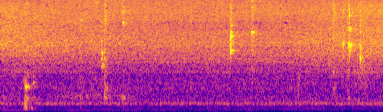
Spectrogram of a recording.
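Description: Mixed vegetables sizzling steadily as they stir-fry in a large metal pot, over a steady low hum. A few short, light clicks break through now and then.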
